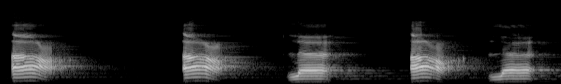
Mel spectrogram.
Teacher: উচ্চারণটা শুরু করতে হবে হামজার মাখরাজ থেকে হলকের শুরু থেকে আ পরে গিয়ে হলকের মাঝে আটকাবে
